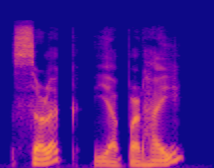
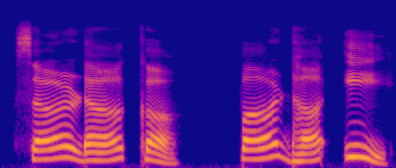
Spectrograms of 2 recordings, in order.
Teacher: हमारी जीभ पहले ऊपर उठकर मुर्धा यानी कठोर तालू को छूती है और फिर बहुत ही तेज झटके के साथ नीचे आती है। हां, ऐसा लगता है जैसे जीभ नीचे गिर रही है। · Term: उत्क्षिप्त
